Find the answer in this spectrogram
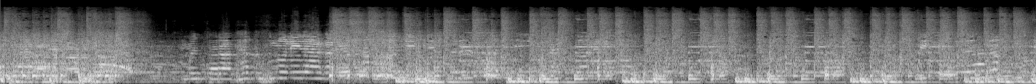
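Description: Live folk music: a large barrel drum (dhol) beaten with a stick in a fast, steady rhythm, with a voice over a microphone. The drumming drops out about one and a half seconds in and comes back about three seconds in.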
